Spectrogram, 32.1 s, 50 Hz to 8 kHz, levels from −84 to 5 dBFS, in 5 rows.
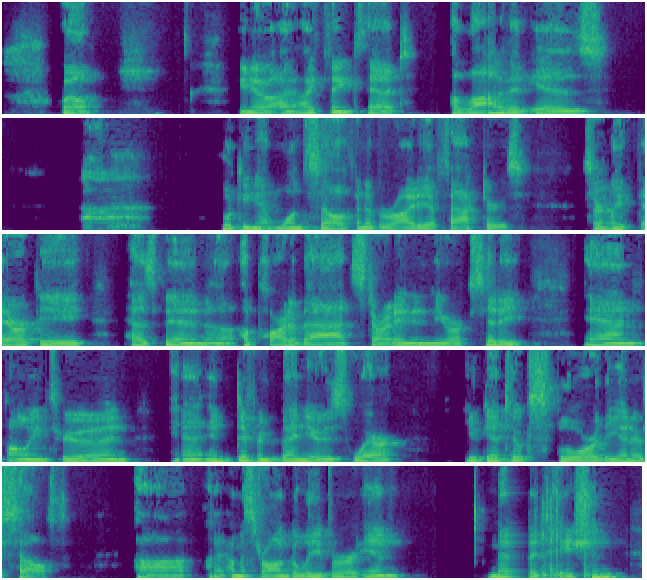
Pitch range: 105-130 Hz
